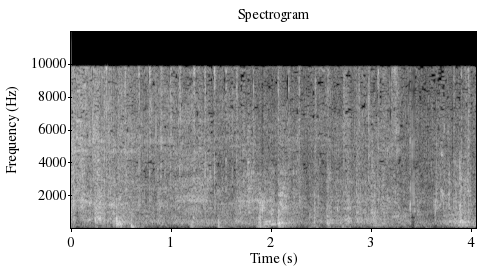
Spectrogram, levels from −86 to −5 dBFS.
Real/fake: real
